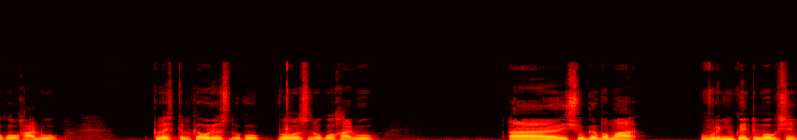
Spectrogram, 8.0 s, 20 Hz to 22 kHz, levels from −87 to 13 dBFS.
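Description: Right through the speech there's plainly audible coding damage, likely HE-AAC compression at a low rate, roughly what you'd expect near 16 kbps. Nothing survives above 12.3 kHz, and the rebuilt treble doesn't line up with the real harmonics below it, so s sounds come out gritty and lispy.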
